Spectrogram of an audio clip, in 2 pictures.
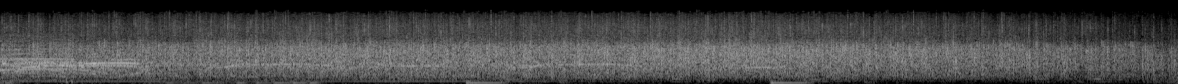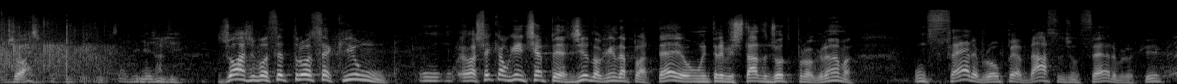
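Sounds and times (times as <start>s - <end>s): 
audience applause: 0.0s - 13.0s
speech: 11.9s - 23.5s.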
